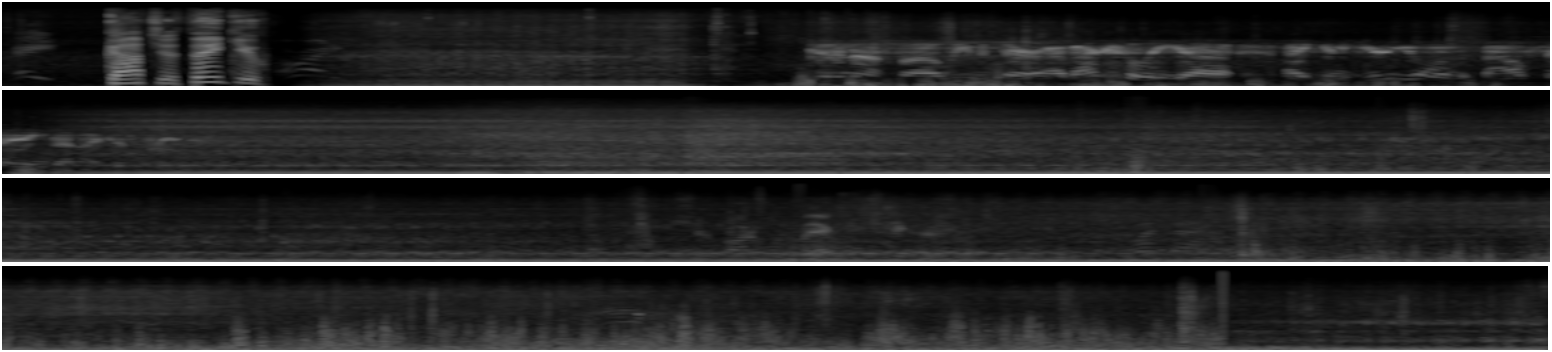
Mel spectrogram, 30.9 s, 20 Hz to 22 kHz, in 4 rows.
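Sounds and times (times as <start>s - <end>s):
low engine hum: 1.6s - 30.9s
rough uneven low noise: 7.2s - 30.9s.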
